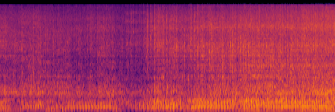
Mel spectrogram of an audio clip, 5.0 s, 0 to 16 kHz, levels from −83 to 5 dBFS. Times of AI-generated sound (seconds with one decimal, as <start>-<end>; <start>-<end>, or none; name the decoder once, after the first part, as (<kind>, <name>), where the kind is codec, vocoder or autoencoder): 0.0-0.6 (codec, SNAC)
